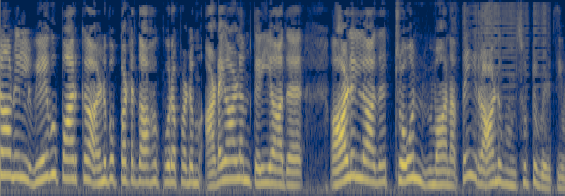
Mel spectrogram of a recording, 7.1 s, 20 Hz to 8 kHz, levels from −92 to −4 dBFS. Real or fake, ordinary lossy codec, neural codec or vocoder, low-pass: real; none; none; none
